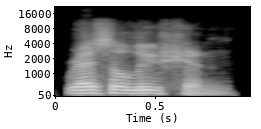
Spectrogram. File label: "resolution", American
